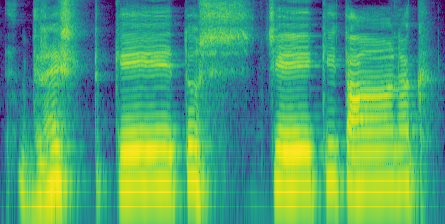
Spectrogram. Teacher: मैंने ख बहुत ही हल्के कहा क्योंकि ये हलंत है। हलंत के सारे शब्द जो हैं हल्के से बोले जाते हैं, यानी हिंदी की तरह।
